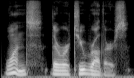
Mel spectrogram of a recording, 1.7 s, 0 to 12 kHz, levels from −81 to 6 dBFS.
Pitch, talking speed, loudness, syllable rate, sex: 115 Hz, 180 wpm, -15 LUFS, 5.4 syllables/s, male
